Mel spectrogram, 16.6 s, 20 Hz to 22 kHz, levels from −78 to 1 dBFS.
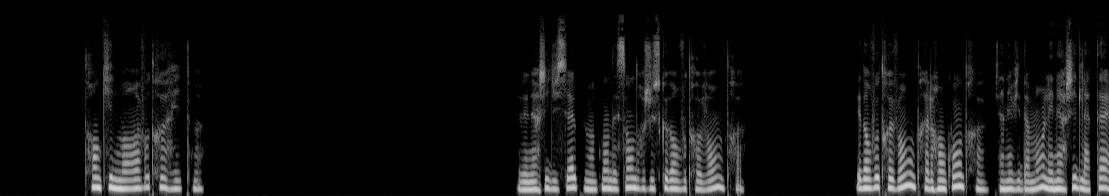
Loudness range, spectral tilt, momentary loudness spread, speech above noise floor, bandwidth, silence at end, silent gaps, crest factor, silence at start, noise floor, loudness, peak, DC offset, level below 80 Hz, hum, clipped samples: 9 LU; -7 dB/octave; 10 LU; over 70 dB; 11.5 kHz; 0 s; none; 18 dB; 1.25 s; under -90 dBFS; -22 LUFS; -4 dBFS; under 0.1%; -62 dBFS; none; under 0.1%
